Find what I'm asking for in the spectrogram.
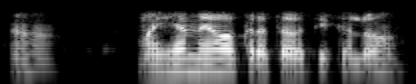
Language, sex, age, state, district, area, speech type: Sanskrit, male, 30-45, Karnataka, Uttara Kannada, rural, conversation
